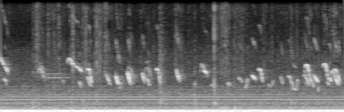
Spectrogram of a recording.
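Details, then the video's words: Playing baby chicks give soft, high peeps. The short falling notes start sparse, then grow denser toward the end. A steady low humming background runs throughout. "Baby Chicks Chirping Sounds"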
